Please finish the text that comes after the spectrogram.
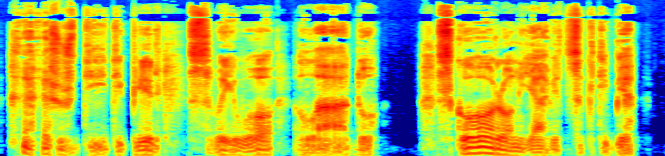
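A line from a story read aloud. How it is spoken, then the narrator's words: Hoarse laughing. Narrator (Russian): Ворожея сказала с хриплым смехом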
